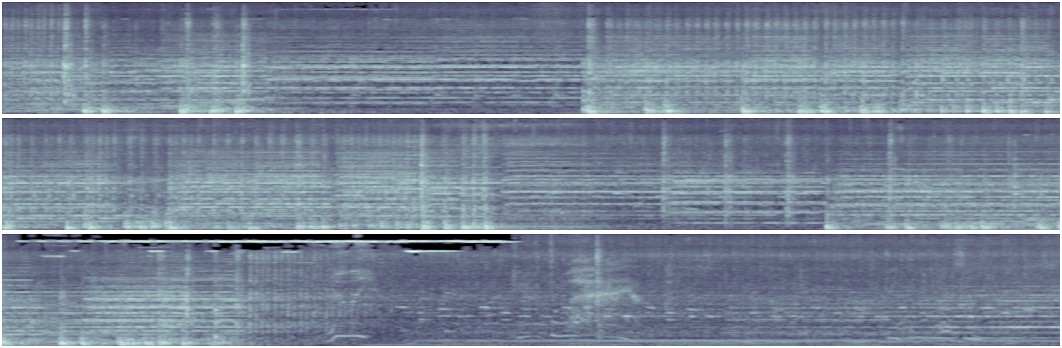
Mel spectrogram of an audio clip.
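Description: Marching band playing: brass chords over a steady drum beat. It grows quieter and softer in the last few seconds.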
